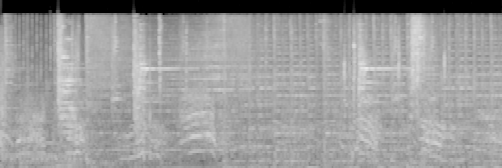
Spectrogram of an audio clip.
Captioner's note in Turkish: Dövüş sesleri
